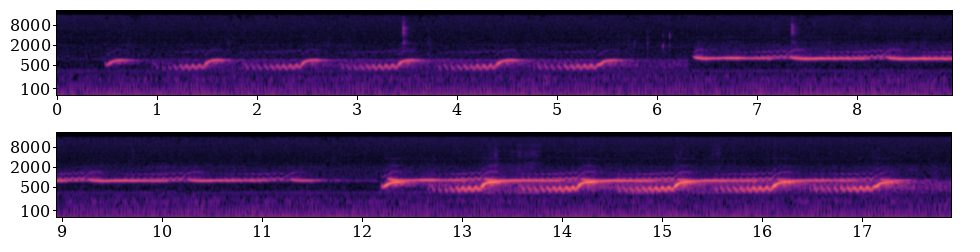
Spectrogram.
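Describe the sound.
Songbird flourish sung with both voice boxes in harmony: about six seconds of repeated rising whistled notes, then a steadier sustained tone with soft pulses, then both voices layered together in a fuller repeating pattern.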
